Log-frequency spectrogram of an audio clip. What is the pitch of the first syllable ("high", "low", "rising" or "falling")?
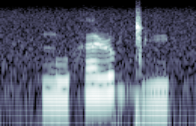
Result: low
